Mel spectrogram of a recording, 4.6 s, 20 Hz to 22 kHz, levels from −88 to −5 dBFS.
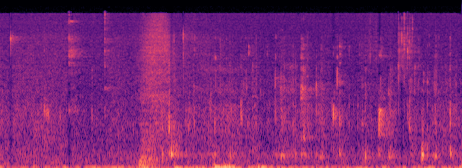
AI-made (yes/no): yes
